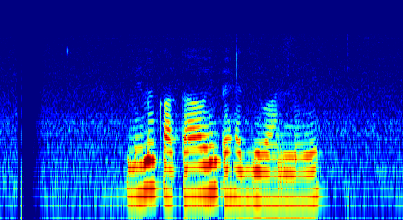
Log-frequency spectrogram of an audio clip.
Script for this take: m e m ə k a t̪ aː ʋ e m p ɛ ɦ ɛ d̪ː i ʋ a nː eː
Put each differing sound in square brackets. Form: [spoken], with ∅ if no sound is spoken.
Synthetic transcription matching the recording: m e m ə k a t̪ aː ʋ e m p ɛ ɦ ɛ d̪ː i ʋ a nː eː

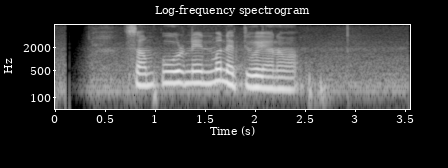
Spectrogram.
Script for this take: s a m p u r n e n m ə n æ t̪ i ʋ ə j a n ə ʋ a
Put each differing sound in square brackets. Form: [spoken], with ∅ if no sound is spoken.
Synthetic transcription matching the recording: s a m p [uː] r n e n m ə n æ t̪ i ʋ ə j a n ə ʋ a

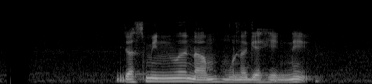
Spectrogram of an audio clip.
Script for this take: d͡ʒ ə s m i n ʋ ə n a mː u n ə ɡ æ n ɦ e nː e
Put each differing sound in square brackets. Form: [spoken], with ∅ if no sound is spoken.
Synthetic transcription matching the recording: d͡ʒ [a] s m i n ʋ ə n a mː u n ə ɡ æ [∅] ɦ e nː e

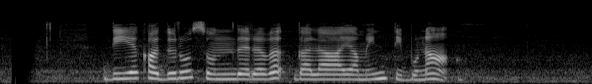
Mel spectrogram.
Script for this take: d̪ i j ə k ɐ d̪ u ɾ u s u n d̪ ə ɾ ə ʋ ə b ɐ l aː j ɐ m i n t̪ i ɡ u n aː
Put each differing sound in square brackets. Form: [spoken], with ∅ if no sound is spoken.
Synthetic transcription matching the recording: d̪ i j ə k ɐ d̪ u ɾ u s u n d̪ ə ɾ ə ʋ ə [ɡ] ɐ l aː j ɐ m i n t̪ i [b] u n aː

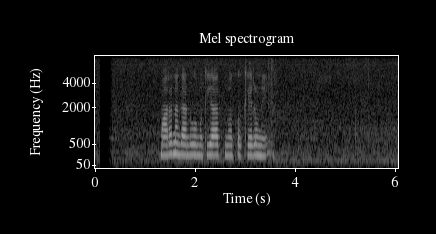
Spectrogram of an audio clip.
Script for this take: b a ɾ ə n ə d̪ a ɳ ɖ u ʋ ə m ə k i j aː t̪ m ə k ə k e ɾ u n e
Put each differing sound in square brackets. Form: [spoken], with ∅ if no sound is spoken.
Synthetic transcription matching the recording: [m] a ɾ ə n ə d̪ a ɳ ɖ u ʋ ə m ə k i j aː t̪ m ə k ə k e ɾ u n e

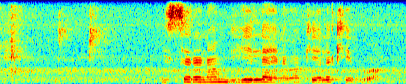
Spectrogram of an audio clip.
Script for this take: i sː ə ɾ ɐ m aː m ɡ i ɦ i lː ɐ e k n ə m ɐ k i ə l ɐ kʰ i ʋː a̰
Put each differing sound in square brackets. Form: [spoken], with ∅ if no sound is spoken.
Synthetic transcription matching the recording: i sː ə ɾ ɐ [n] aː m ɡ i ɦ i lː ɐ e [∅] n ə m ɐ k i ə l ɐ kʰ i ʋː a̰

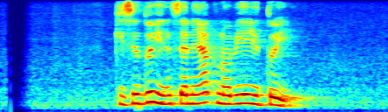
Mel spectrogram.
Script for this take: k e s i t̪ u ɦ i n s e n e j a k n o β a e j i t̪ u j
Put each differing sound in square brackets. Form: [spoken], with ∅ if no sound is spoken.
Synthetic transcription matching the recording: k [i] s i [d̪] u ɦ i n s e n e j a k n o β [i] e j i t̪ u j

